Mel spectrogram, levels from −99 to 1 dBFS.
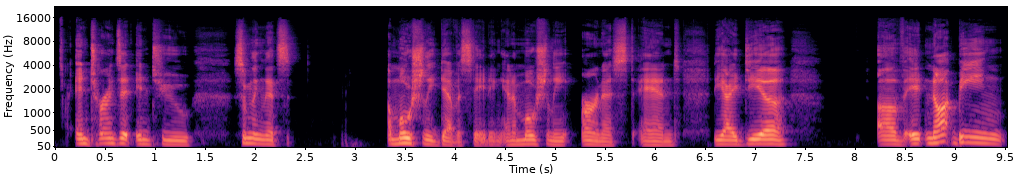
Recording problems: none

